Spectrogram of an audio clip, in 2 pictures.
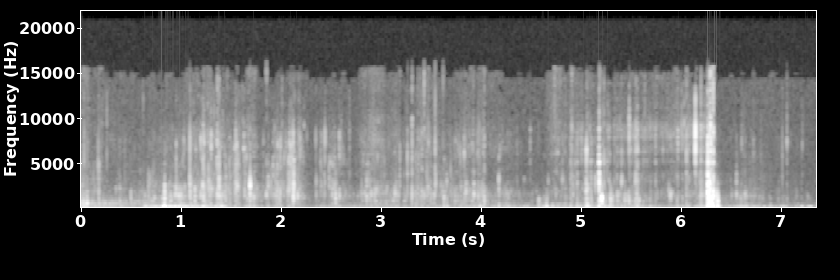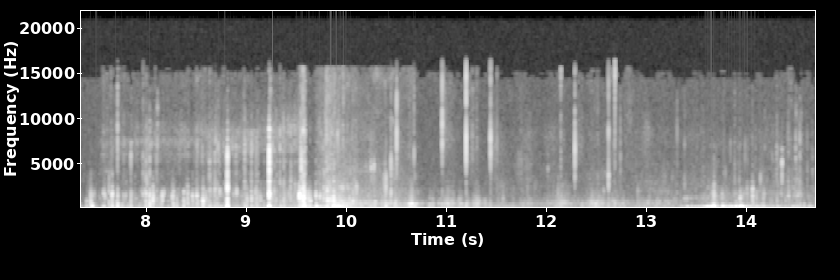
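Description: A clear, soft rubber spiky squishy ball is squeezed in both hands while long nails scratch its spikes. The result is a dense run of quiet crinkly scratches and soft squishy crunches, with low thumping swells near the start, middle and end.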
